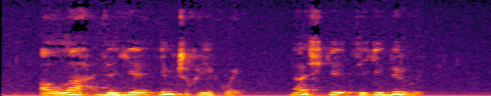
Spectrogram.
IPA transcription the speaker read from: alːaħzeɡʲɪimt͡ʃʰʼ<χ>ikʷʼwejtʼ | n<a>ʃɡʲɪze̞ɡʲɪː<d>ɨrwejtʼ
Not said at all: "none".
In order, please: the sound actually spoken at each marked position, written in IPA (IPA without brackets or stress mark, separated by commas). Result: χ, a, d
